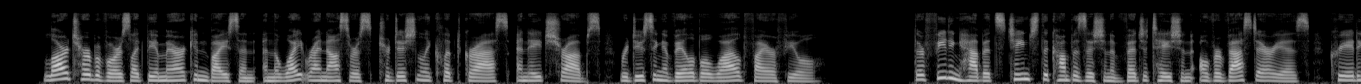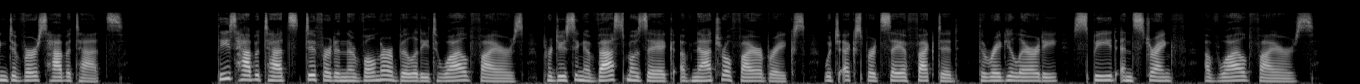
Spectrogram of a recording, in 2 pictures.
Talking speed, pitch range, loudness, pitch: 130 wpm, 165-190 Hz, -23 LUFS, 175 Hz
